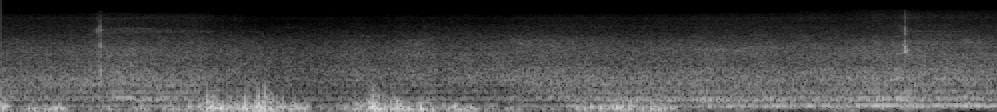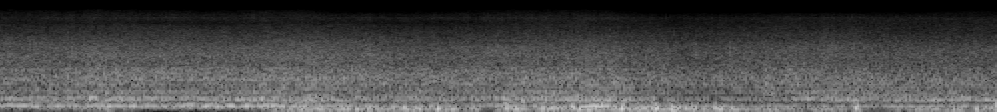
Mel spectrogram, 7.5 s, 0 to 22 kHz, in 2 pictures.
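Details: Honey bees flying at a hive entrance on a sunny February day, filmed up close with a GoPro Hero 7 Black under a foot away: a steady low droning hum with loud bumping thuds near the start as bees land on the camera.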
